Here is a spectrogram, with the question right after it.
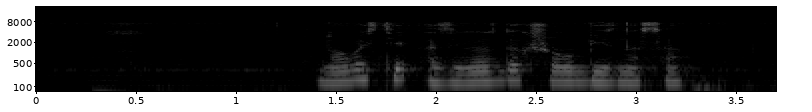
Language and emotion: Russian, neutral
